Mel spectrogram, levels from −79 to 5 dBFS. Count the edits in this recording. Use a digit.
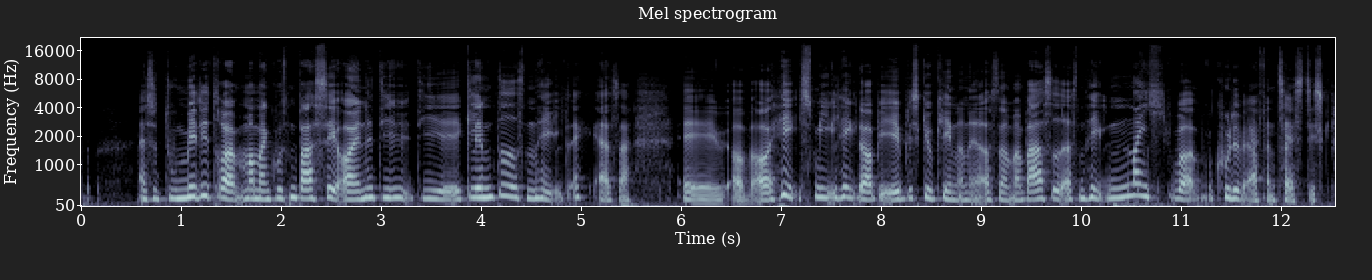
0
